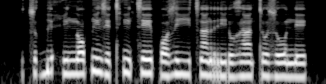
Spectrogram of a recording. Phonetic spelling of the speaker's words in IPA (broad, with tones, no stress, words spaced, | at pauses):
t͡sʊ˨ɡ͡bɪ˦hĩ˨ nɔ˨˦pĩ˦ zɪ˨tʰĩ˦˨t͡seː˦ pɔ˨ziː˦˨t͡sã˦ri˨ ɾʊ˨ɣã˦ tʊ˦zoː˦ne˦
